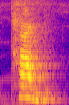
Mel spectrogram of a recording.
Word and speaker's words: thumb: Thumb. And the correct pronunciation is thumb. B is silent here.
